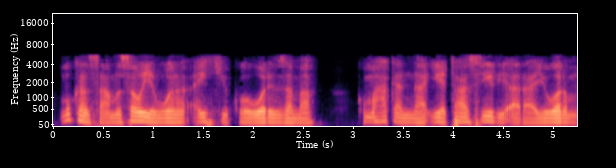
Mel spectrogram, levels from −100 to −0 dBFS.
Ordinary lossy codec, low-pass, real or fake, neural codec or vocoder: MP3, 32 kbps; 5.4 kHz; fake; codec, 16 kHz, 1.1 kbps, Voila-Tokenizer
